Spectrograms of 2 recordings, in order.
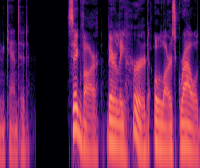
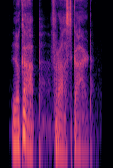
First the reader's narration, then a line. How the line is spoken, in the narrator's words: the priest said, quietly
